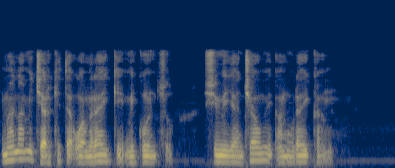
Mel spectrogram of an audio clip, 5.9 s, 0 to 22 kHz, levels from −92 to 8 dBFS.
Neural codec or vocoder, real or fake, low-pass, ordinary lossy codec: codec, 16 kHz, 4 kbps, FunCodec, trained on LibriTTS, 50 frames a second; fake; 7.2 kHz; MP3, 96 kbps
